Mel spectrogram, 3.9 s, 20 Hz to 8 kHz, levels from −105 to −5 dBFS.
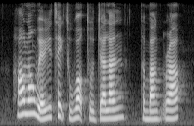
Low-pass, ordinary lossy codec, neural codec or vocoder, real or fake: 7.2 kHz; none; none; real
